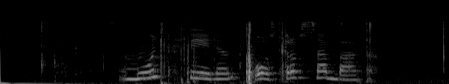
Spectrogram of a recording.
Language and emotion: Russian, neutral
